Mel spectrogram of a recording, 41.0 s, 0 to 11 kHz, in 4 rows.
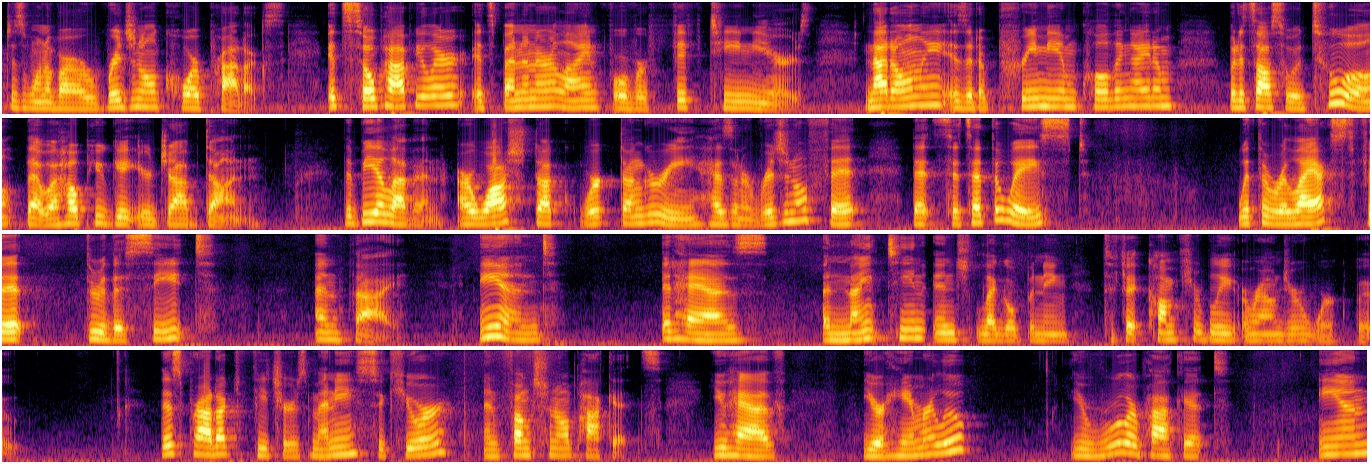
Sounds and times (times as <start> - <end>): Speech: 0.0 - 12.2, 12.8 - 18.4, 19.6 - 22.2, 22.9 - 24.7, 25.5 - 30.9, 32.0 - 38.2, 38.8 - 40.0, 40.7 - 41.0.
